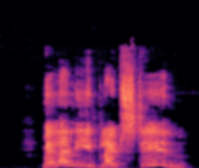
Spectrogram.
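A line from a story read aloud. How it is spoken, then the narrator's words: Mother calling out. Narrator (German): rief die Mutter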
